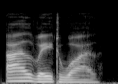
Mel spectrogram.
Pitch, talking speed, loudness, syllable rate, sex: 125 Hz, 150 wpm, -16 LUFS, 5.4 syllables/s, male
